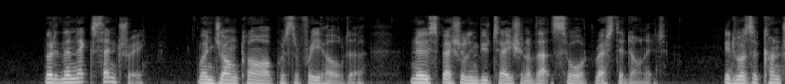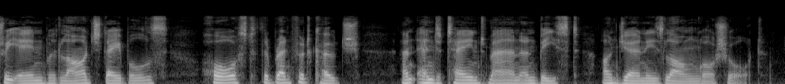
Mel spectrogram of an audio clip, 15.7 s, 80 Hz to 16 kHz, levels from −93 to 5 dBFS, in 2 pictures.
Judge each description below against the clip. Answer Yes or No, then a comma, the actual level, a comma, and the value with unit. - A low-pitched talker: Yes, low, 125 Hz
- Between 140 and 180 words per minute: Yes, average, 160 wpm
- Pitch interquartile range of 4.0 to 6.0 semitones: No, average, 3.5 semitones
